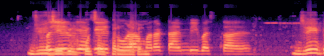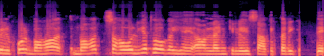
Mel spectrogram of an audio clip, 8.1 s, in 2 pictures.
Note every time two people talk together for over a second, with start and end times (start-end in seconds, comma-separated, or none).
0.6-1.9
